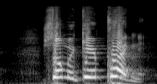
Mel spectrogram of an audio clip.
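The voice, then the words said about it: Imitates another person's voice. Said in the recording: “do a Tracy Morgan impression ... That was my impression”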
